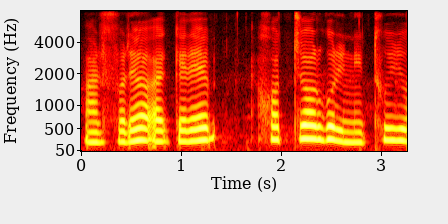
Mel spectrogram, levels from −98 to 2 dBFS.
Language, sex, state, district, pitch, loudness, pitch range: Chakma, female, Tripura, West Tripura, 250 Hz, -14 LUFS, 230-270 Hz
